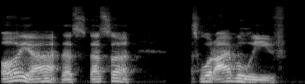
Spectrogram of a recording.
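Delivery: put-on Canadian-accented speech. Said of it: "fell into a, uh, Canadian accent there".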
